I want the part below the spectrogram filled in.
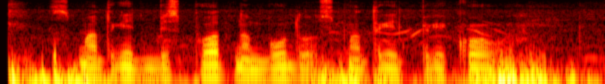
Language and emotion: Russian, neutral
